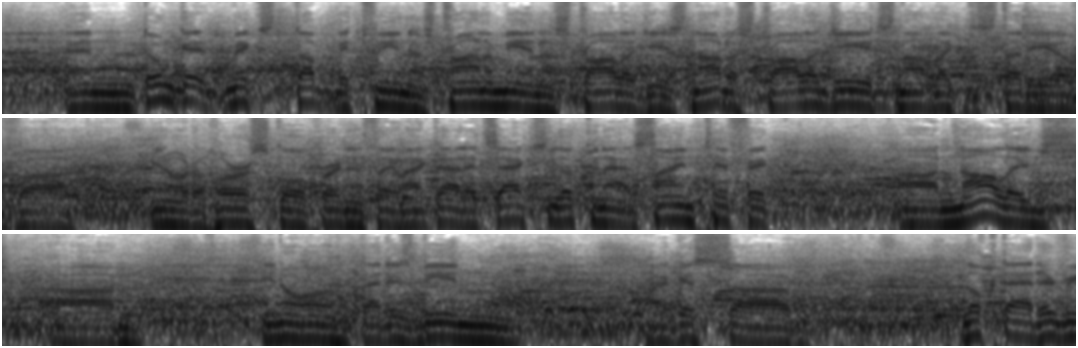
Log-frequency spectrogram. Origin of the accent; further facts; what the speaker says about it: Kahnawake, Quebec, Canada; moved away as an adult; now in Six Nations, Canada; I'm originally from Ganawage. Like, I grew up across the street from Joe. He was my neighbor when we were kids. And I only moved away when I was 21, so I moved to Six Nations. But in that time, I picked up a little bit of the Cayuga language.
